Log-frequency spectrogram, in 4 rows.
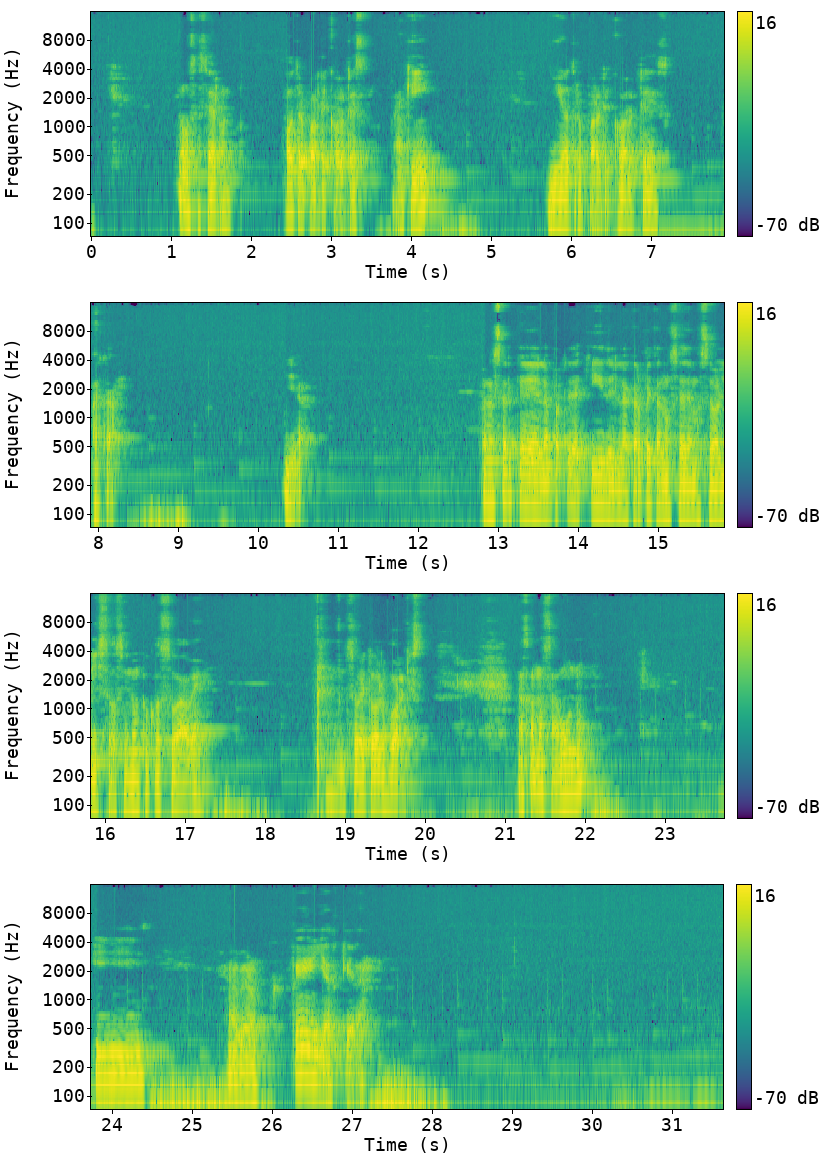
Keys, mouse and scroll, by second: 1.1 ctrl+r, 5.7-7.7 middle drag, 8.1 ctrl+r, 10.9-12.7 drag, 12.7 middle click, 13.4-17.8 middle drag, 20.2 click, 21.1-22.4 middle drag, 22.4 click, 22.9 click, 23.7-25.1 right drag, 24.1-25.1 drag, 25.1-28.4 middle drag, 27.1 Tab, 29.4-31.6 middle drag.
